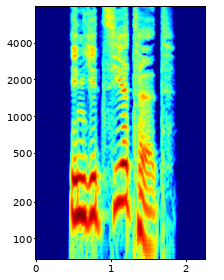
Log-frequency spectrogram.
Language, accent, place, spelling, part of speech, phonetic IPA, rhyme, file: German, Germany, Berlin, injiziertet, verb, [ɪnjiˈt͡siːɐ̯tət], -iːɐ̯tət, De-injiziertet.ogg
- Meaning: inflection of injizieren: 1. second-person plural preterite 2. second-person plural subjunctive II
